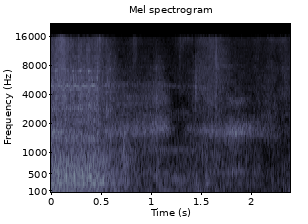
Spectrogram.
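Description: Sewing machine running as it top-stitches along the fabric edge, slowing and stopping about half a second in; faint quiet follows.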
